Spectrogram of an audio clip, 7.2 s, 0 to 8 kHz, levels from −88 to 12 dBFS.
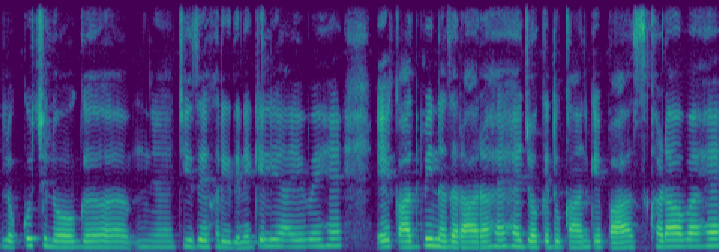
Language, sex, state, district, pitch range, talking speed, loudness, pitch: Hindi, female, Delhi, New Delhi, 180-205 Hz, 190 wpm, -19 LUFS, 185 Hz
